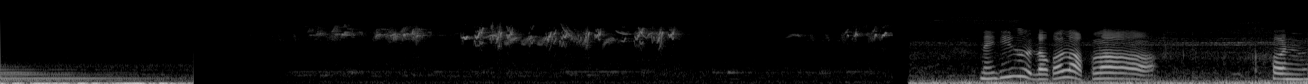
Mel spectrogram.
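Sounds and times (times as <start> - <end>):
small birds twittering: 2.5 - 9.7.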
